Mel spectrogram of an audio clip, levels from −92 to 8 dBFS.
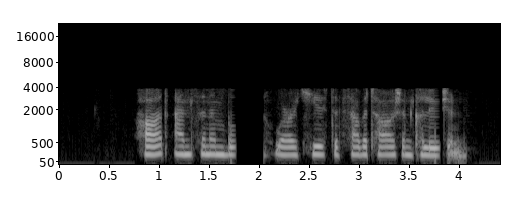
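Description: At 1.72 to 2.05 s, packet loss with pitch repetition bridges 330 ms: the last pitch period loops as a buzzy hold, fading to silence before a brief cross-fade. From 3.76 to 4.11 s, shorter scattered losses (longest 80 ms) give repeated buzzy stutters, seen as flat, comb-like harmonic stripes and repeating waveform cycles.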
